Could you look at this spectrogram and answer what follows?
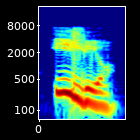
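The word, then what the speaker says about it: hilio: La zona anatómica del pulmón, por donde ingresan los elementos a un órgano macizo, se llama ilio. Ilio con H, ilio.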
